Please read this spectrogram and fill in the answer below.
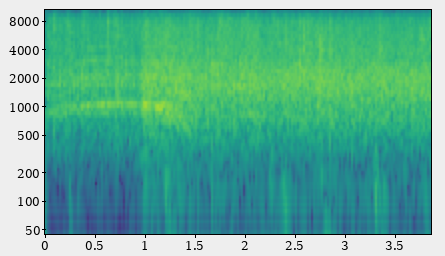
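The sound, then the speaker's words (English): A church audience applauds to welcome a guest preacher. The clapping is a loud, continuous wash of many hands that stays steady from start to finish. “If you would put your hands together at all of our campuses, and would you welcome Clayton King?”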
